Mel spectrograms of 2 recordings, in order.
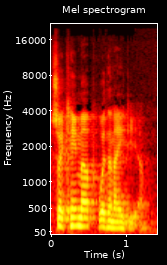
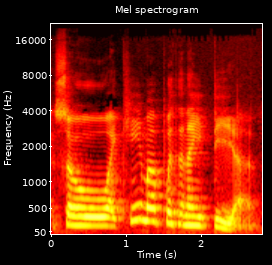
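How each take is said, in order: First: It is said in a serious tone. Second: It is said in a playful tone. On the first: Something meaningful is about to happen. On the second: Something funny is about to happen.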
